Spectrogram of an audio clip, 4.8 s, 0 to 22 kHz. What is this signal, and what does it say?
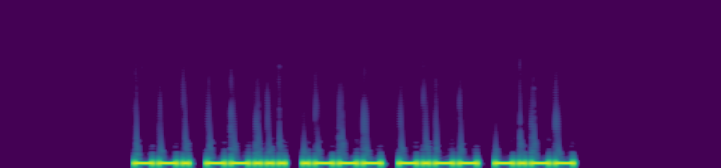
Morse code, heard as a keyed tone, about 30 wpm, 700 Hz. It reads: G7JYY
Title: DXCC-100 Call Signs - 5 Characters - Repeated 2x - 30wpm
